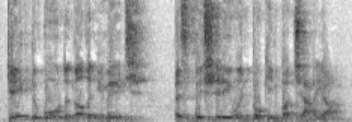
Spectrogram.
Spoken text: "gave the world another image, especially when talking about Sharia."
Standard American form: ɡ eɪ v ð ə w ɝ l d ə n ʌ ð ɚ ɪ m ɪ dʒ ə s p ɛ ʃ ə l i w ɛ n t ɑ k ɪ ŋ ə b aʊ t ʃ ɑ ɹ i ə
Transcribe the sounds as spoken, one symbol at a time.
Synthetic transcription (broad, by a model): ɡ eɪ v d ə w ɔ d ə n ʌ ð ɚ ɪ m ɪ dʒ ə s p ɛ ʃ ə l i w ɛ n t ɑ k ɪ ŋ ə b aʊ t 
